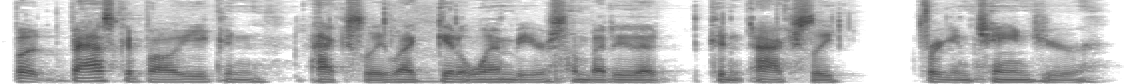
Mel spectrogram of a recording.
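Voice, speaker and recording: A man co-hosting a podcast, chatting excitedly about sports and swearing freely. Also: fairly quick. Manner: excitable, swears, lively swings in pitch. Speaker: podcast co-host. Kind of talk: casual sports chat.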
